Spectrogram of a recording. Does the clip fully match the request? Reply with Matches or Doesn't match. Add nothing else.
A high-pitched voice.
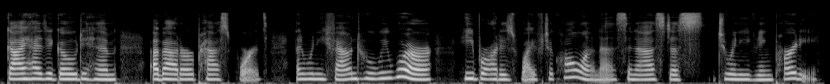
Matches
